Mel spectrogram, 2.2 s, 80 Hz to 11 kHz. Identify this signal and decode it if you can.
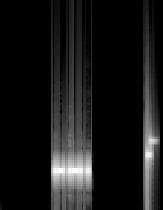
Morse code, heard as a keyed tone, about 53 wpm, 700 Hz. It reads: ARE
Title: Sentences from Top 100 Words - New Word Drill - 50wpm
